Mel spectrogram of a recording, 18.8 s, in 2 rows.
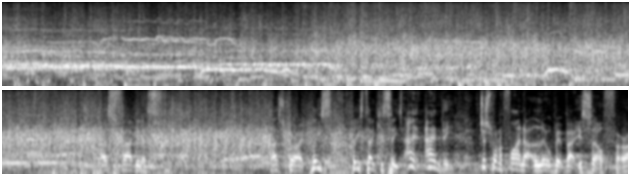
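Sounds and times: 
crowd cheering: 0:00.0 - 0:15.2
audience applause as a guest walks onto the stage: 0:00.0 - 0:15.5
speech: 0:11.3 - 0:12.1, 0:13.5 - 0:18.7.

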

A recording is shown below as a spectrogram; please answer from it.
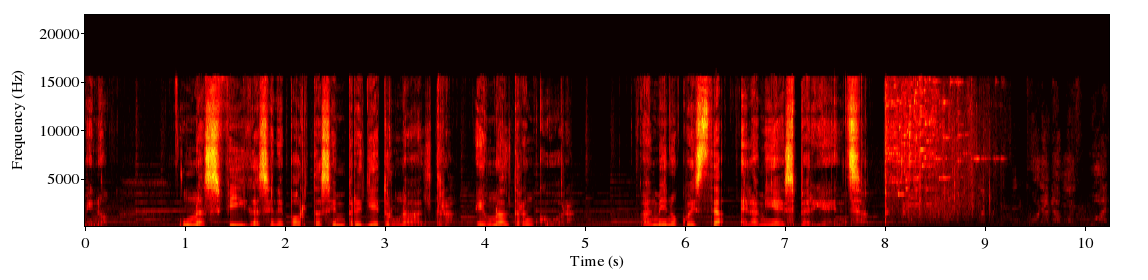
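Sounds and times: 
speech: 0:00.9 - 0:04.9, 0:05.6 - 0:08.3
glasses breaking: 0:08.0 - 0:09.4.

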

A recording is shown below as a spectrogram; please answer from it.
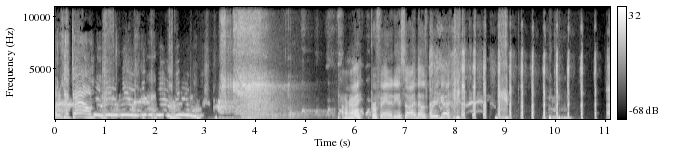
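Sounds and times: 
laughter: 0:00.0 - 0:03.3, 0:07.2 - 0:11.1
voices imitating sci-fi laser sounds: 0:00.0 - 0:06.5
speech: 0:00.3 - 0:04.6, 0:05.8 - 0:08.4.

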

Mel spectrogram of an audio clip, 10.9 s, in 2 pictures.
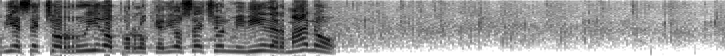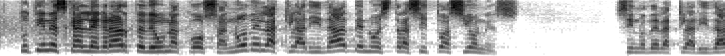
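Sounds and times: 
speech: 0:00.0 - 0:02.6, 0:05.6 - 0:09.4, 0:10.0 - 0:10.8
large group applauding: 0:01.6 - 0:07.1.

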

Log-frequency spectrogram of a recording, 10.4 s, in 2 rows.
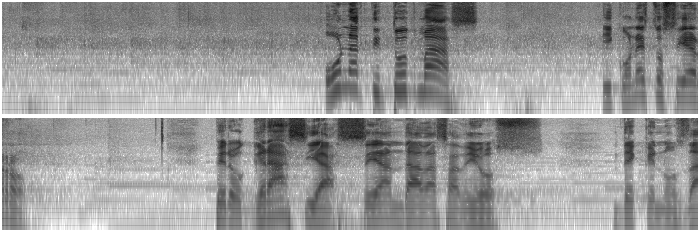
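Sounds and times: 
audience applause: 0:00.0 - 0:05.8
speech: 0:02.4 - 0:03.6, 0:04.5 - 0:05.5, 0:06.8 - 0:09.2, 0:09.8 - 0:10.4.

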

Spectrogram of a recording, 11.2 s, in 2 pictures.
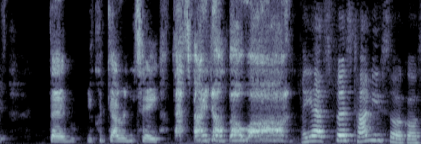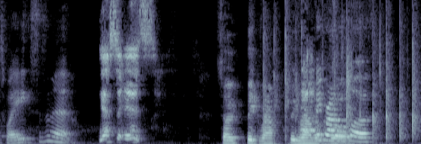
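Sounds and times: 
speech: 0:00.7 - 0:07.8, 0:08.5 - 0:10.8
audience hand claps: 0:09.0 - 0:11.2.

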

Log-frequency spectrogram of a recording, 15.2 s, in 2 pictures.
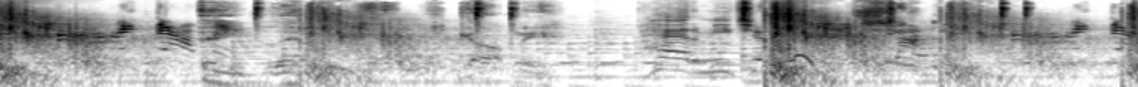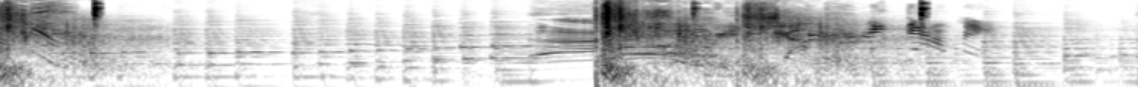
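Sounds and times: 
gunshots in the video game Grizzly Gulch: 0:00.0 - 0:01.0, 0:01.9 - 0:03.3, 0:05.1 - 0:08.6, 0:11.6 - 0:13.6
steady game music: 0:00.0 - 0:15.1
speech: 0:01.8 - 0:02.6, 0:03.4 - 0:06.8.

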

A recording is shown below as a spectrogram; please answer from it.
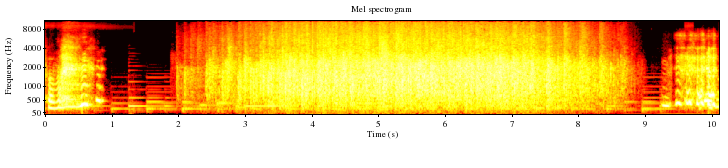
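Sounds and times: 
speech: 0:00.0 - 0:00.9
applause sound effect added in editing: 0:02.0 - 0:09.0
laughter: 0:09.3 - 0:10.1.

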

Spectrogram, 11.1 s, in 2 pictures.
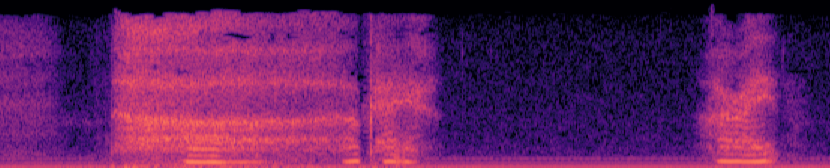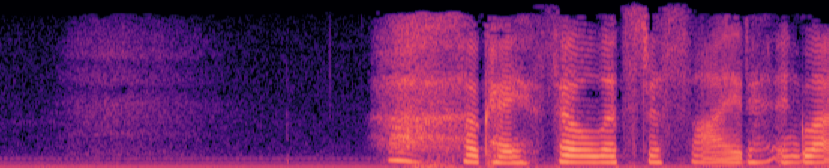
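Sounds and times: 
deep breath during a guided breathing exercise: 0:00.0 - 0:02.4, 0:05.9 - 0:07.1, 0:08.0 - 0:08.7
speech: 0:01.2 - 0:01.7, 0:02.3 - 0:03.0, 0:08.6 - 0:11.0.

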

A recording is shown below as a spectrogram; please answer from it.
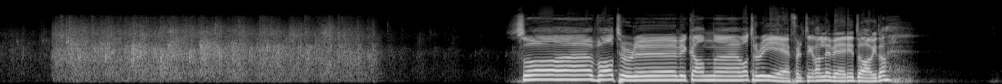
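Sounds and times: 
applause: 0:00.0 - 0:05.2
speech: 0:05.2 - 0:09.2.

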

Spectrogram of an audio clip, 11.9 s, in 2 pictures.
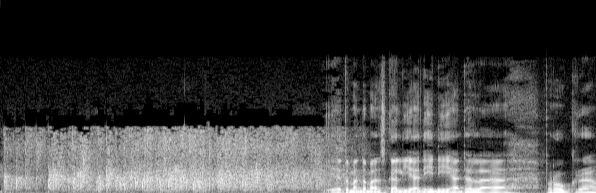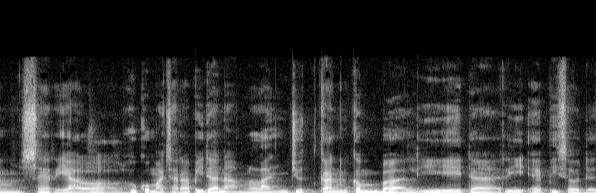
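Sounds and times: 
crowd applause: 0:00.0 - 0:03.6
speech: 0:03.3 - 0:11.9.

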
